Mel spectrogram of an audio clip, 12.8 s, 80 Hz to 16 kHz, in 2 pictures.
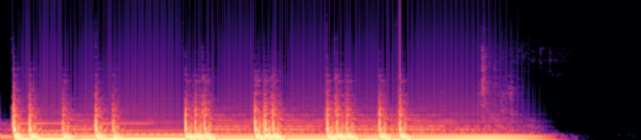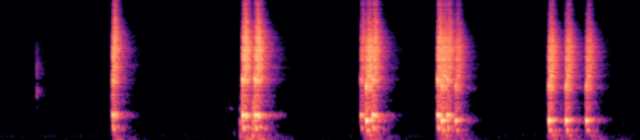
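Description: A drum-machine beat played from an Alesis V49 MIDI keyboard: a loud, sustained deep bass under regular drum hits, cutting off sharply about halfway through. After a short silence, separate sharp drum hits sound at roughly one-second intervals, a little unevenly spaced.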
